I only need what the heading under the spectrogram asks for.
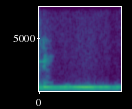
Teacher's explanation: मुंह के अंदर के खाली हिस्से से अदा होता है अलीफ, है ना। लेकिन इसको याद तो आपको करना ही पड़ेगा ना, मुंह के अंदर के खाली हिस्से से अलीफ अदा होता है।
